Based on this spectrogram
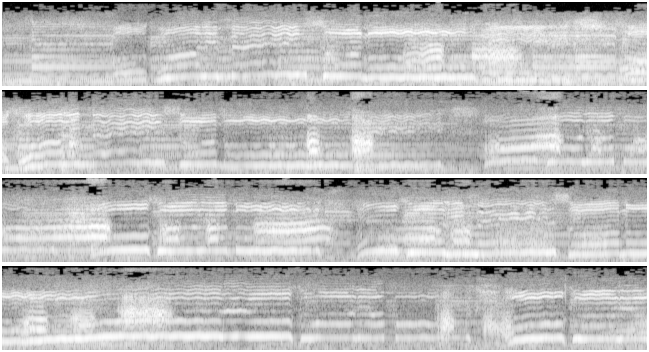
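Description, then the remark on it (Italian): A song with instrumental backing and a warbling, animal-like voice sliding between notes, someone imitating a hen clucking and singing along, loud and continuous throughout. “Brano che si intitola … accompagnato dalla Gallinella Mariella”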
